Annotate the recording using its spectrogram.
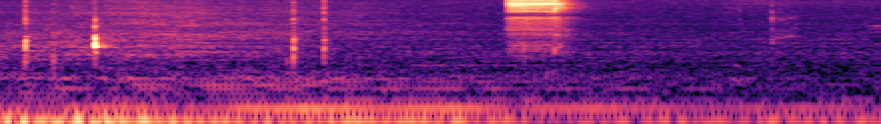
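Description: Mouse clicks and short electronic sound effects from an on-screen memory card game: a brief beep about half a second in and a short hissing buzz about two and a half seconds in, over a low steady hum.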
